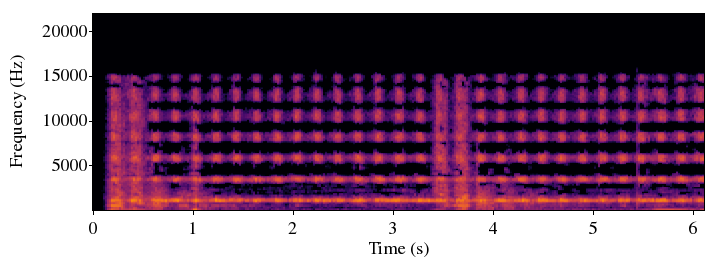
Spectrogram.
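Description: Electronic intro sound effect: a steady high, sonar-like tone with higher tones pulsing quickly and evenly over it. Sweeping glides come near the start and again about three and a half seconds in, with a low thump at about one second.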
